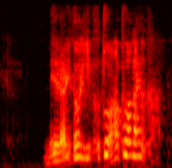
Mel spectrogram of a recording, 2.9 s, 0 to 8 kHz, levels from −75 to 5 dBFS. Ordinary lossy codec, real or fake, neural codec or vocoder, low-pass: none; fake; codec, 16 kHz in and 24 kHz out, 0.6 kbps, FireRedTTS-2 codec; 7.2 kHz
